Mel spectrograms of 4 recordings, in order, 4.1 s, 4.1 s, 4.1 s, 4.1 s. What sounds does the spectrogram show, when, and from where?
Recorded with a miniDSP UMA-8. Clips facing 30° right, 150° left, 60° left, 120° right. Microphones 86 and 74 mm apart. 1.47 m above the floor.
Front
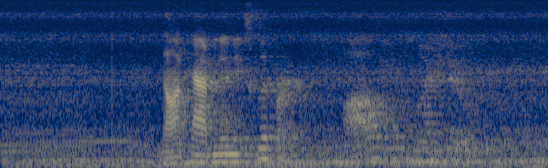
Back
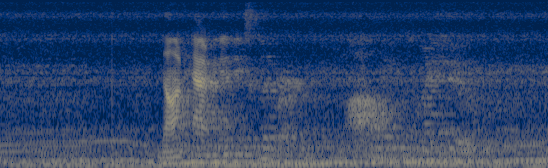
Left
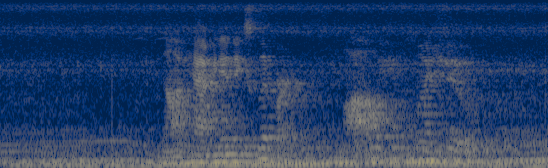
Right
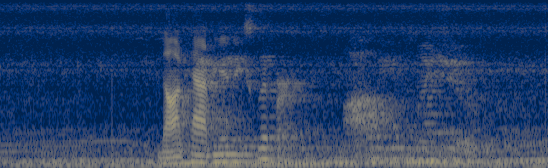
1.2 s a man speaking: 125° right, 0.7 m; by 3.6 s 30° right, 3.5 m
